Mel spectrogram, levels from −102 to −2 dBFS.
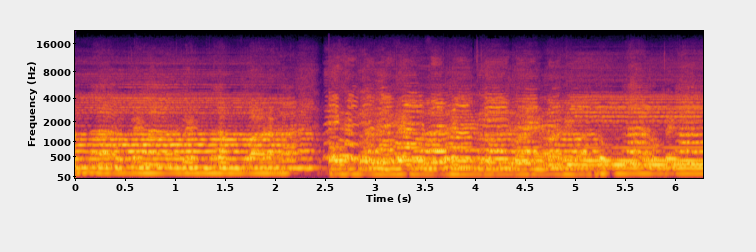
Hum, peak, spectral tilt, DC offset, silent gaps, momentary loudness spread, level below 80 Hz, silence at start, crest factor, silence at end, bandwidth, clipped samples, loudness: none; 0 dBFS; -6 dB/octave; under 0.1%; none; 2 LU; -60 dBFS; 0 s; 14 dB; 0 s; 15.5 kHz; under 0.1%; -15 LUFS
